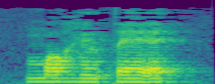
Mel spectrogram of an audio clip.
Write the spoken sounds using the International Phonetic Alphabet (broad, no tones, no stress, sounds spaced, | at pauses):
m ɔ ɦ ɛ̃ l p ɛ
